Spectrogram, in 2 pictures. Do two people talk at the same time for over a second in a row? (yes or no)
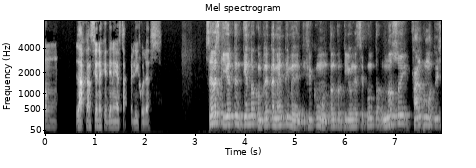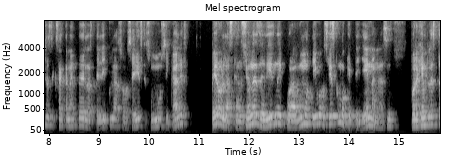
no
